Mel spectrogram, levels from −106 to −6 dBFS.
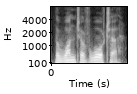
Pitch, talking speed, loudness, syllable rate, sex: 115 Hz, 210 wpm, -14 LUFS, 5.0 syllables/s, male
